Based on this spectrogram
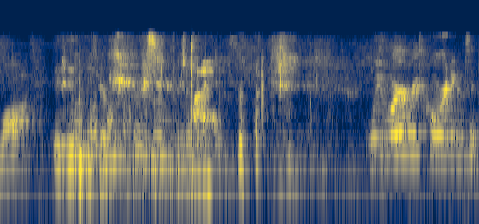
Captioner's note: indistinct chatter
